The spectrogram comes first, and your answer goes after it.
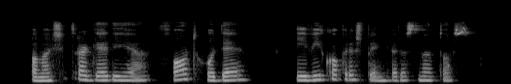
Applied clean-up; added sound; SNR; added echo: neural mask model DeepFilterNet 3.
